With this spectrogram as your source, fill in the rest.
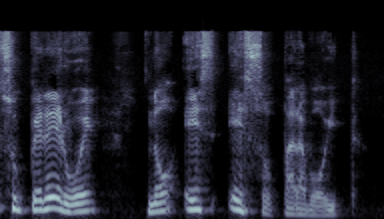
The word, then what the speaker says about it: Vought: Y entonces el superhéroe no es eso para Voight. Es o Voight, ¿no? Es Voight, ¿no? Me parece que es Voight, la pronunciación correcta.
